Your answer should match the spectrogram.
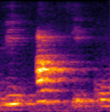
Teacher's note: vom spune viaticum, adică cu accentul pe antepenultima.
